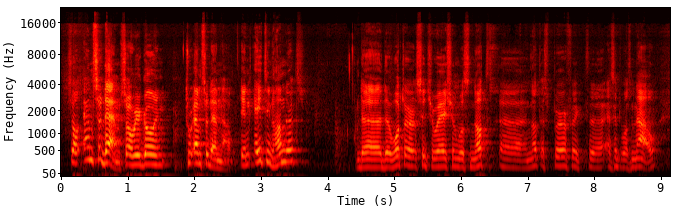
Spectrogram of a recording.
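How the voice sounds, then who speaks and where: Delivered in a Dutch accent at a moderate pace, the speech has lively intonation and big swings in loudness. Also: man, high pitch for a man. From Netherlands. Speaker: PhD researcher. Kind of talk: popular science talk. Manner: halting, with many fillers.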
